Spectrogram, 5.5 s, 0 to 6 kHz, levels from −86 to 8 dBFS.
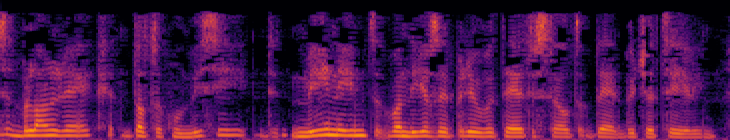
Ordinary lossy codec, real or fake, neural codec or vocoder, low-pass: MP3, 24 kbps; fake; autoencoder, 22.05 kHz, a latent of 192 numbers a frame, VITS, trained on many speakers; 5.4 kHz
